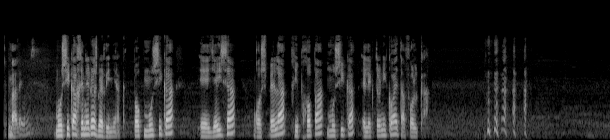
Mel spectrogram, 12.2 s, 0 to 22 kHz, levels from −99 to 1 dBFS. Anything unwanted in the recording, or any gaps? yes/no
yes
